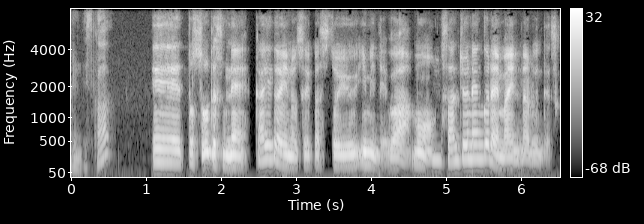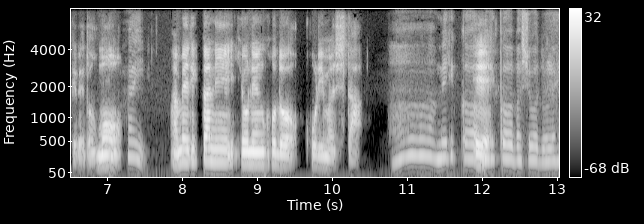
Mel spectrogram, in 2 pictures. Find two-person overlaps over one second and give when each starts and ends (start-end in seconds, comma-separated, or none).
none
